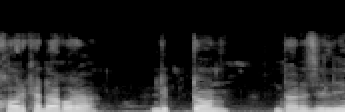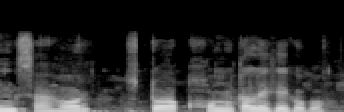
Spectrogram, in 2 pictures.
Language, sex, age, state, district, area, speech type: Assamese, male, 18-30, Assam, Barpeta, rural, read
